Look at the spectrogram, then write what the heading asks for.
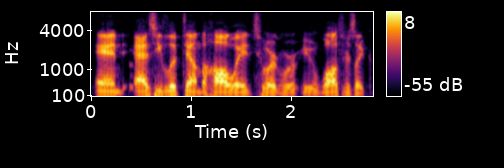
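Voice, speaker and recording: A man improvising narration as game master of a tabletop game over group voice chat, halting and often restarting his phrases. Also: mid-range voice, flat delivery, a bit bright, clean tone, no room sound.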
